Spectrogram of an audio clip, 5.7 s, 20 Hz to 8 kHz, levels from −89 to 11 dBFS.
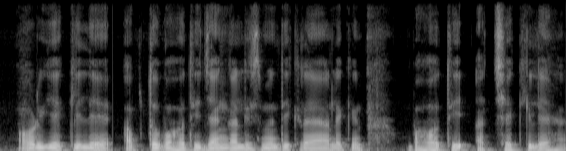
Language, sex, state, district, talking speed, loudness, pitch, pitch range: Hindi, male, Bihar, Muzaffarpur, 200 wpm, -18 LUFS, 105 Hz, 100-115 Hz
